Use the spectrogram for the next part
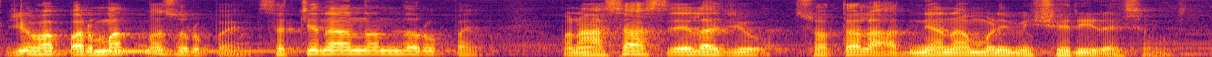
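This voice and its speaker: A man with a Marathi accent preaching a devotional kirtan sermon, telling stories and breaking into loud sung verses. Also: mid-range voice, a little fast, gravelly, music in the background. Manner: rises into loud sung chants, storytelling with dialogue.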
